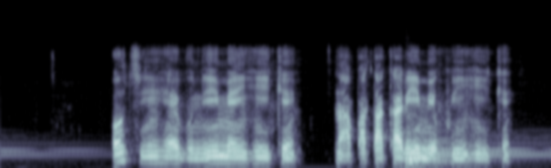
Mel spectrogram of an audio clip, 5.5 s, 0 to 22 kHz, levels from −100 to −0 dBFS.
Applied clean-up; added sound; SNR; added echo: none; Drum; 14 dB; none.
